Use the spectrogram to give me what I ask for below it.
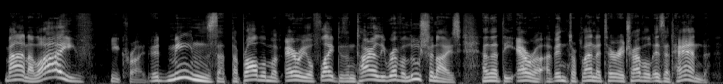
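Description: Speech recording, no technical faults detected anywhere in the clip.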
